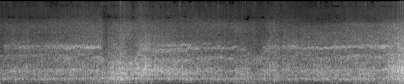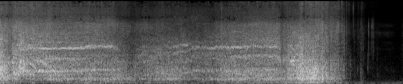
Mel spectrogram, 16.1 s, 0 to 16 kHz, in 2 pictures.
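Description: Electric Losi Super Baja Rey 1/6-scale RC desert truck driving on loose, gritty tarmac: tyre and gravel noise with a high motor and gear whine that rises and falls with the throttle, loudest as it turns close by. The sound cuts off suddenly near the end.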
